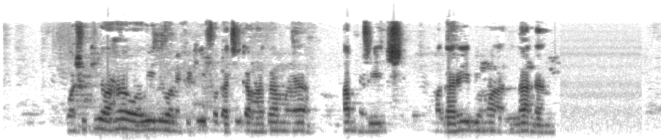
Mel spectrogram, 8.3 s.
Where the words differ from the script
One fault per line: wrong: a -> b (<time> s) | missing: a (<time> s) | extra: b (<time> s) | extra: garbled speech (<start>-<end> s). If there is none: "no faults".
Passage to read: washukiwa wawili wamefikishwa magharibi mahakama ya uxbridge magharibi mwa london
extra: hao (1.4 s)
wrong: magharibi -> katika (2.7 s)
